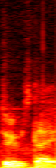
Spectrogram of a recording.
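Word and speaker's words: Domesday: Well, it's pronounced Doomsday. Yeah, it's pronounced because Doom.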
